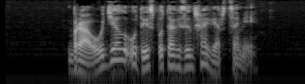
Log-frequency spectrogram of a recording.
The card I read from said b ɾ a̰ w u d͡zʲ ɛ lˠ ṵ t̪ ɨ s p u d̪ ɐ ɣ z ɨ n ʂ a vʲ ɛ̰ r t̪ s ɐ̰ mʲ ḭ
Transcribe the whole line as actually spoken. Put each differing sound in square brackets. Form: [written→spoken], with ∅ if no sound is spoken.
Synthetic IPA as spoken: b ɾ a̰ w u d͡zʲ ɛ lˠ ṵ [t̪→d̪] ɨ s p u [d̪→t̪] ɐ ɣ z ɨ n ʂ a vʲ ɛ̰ r t̪ s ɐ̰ mʲ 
